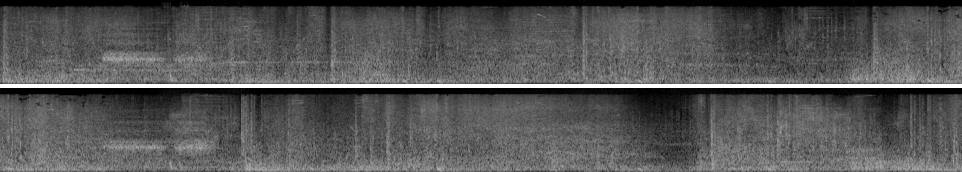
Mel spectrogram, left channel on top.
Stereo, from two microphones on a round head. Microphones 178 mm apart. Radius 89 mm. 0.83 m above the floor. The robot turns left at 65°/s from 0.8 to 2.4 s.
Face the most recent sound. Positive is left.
turn(degrees=-45)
